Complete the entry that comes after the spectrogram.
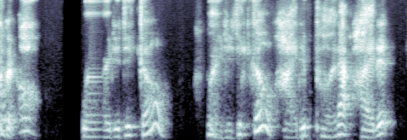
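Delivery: quietly teasing the dog with a hidden toy; hushed teasing. Shown as a demonstration. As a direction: hush it like a secret game.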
